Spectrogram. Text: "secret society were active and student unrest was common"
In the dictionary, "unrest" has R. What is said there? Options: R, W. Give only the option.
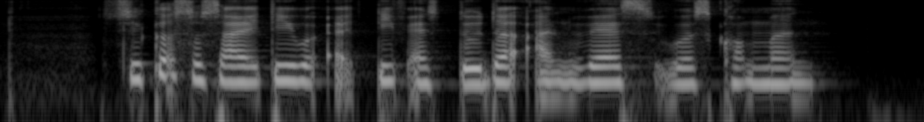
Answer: W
